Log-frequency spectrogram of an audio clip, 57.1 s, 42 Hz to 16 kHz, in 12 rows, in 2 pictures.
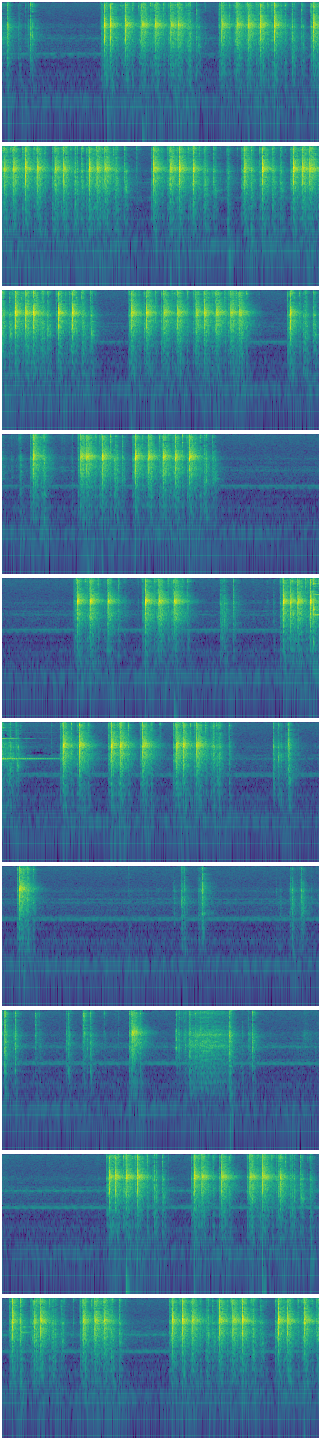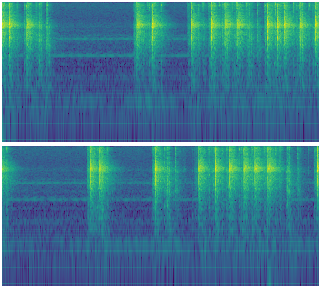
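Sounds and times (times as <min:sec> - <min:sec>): manual typewriter typing: 0:01.5 - 0:17.5, 0:20.1 - 0:27.2, 0:27.9 - 0:28.2, 0:28.8 - 0:29.1, 0:39.6 - 0:44.6, 0:45.3 - 0:48.3, 0:49.6 - 0:52.5, 0:53.6 - 0:54.0, 0:54.6 - 0:57.0
typewriter bell ring: 0:23.6 - 0:25.1.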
